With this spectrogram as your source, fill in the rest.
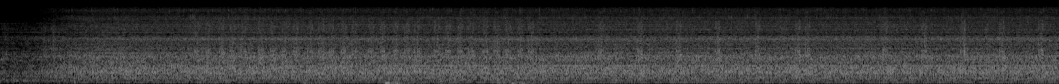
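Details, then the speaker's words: Hard drive in a custom-built Pentium 1 PC during a SpinRite scan of a defective region: a dry click repeats three or four times a second over the spinning hum as the drive seems to reset and then read the bad sector; owner suspects failing heads. "it sounds like that sounds like the drive resets once and then is able to read the sector so failing heads not sure"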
